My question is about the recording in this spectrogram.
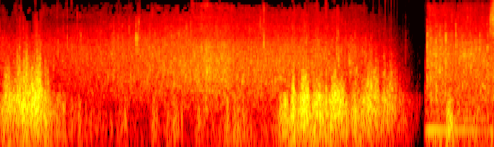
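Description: Wind buffeting the microphone outdoors in gusts: loud at first, quieter for a few seconds, then gusting again, before the sound cuts off abruptly near the end.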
